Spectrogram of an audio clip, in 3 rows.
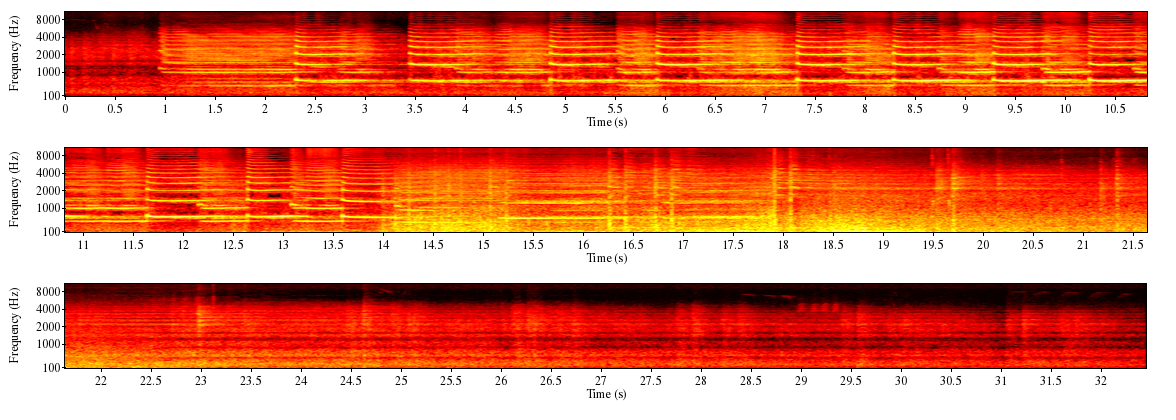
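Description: Diesel locomotive 64-1300-4 (GM-engined) sounding its multi-tone horn in about a dozen short blasts, roughly one a second. Then the locomotive and its passenger coaches pass with a rumble and clatter of wheels on rail that peaks a few seconds later and fades away.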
